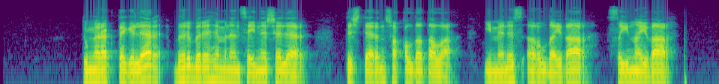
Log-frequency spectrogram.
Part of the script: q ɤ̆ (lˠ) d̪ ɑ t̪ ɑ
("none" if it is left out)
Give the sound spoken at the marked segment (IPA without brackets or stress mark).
lˠ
